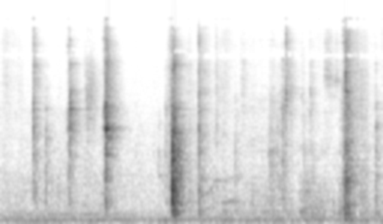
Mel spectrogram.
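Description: Scattered metallic clicks and clinks of a new brake caliper and its brake pads being handled and fitted together, about seven in all at uneven intervals, the loudest a little past two seconds in.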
